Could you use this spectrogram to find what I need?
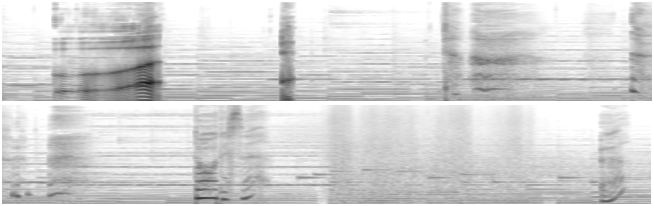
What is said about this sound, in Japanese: ゲップじゃないかと。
